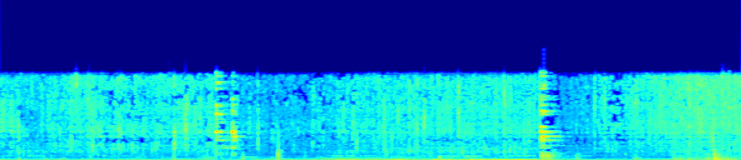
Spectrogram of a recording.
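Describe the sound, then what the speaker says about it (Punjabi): Onions fry in hot oil with spice tempering for a Punjabi turnip dish, sizzling steadily while a spoon stirs and scrapes the pan in a few sharper bursts, close and without talk. "ਹੁਣ ਆਪਾਂ ਇਹਦੇ ਵਿੱਚ ਪਿਆਜ਼ ਐਡ ਕਰ ਦਾਂਗੇ"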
